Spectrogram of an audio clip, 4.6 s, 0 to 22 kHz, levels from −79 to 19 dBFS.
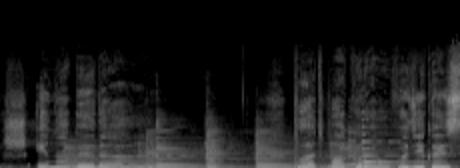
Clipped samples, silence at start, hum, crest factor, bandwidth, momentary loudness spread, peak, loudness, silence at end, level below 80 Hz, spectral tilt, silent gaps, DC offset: under 0.1%; 0.05 s; none; 16 dB; 16 kHz; 9 LU; -12 dBFS; -28 LUFS; 0 s; -42 dBFS; -4 dB/octave; none; under 0.1%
